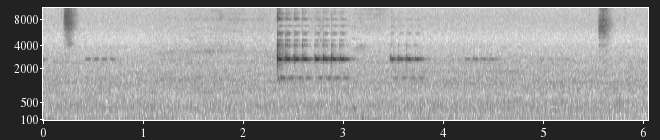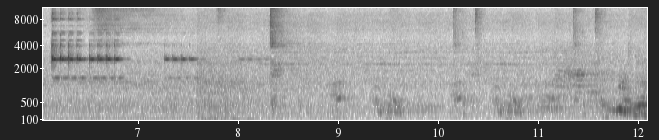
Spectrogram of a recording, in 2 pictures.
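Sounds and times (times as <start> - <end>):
electronic alarm beeping: 0.2 - 0.8, 2.3 - 5.3, 6.1 - 8.3.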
